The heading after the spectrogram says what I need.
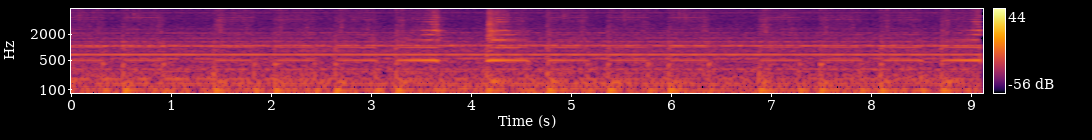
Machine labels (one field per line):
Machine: slide rail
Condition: normal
